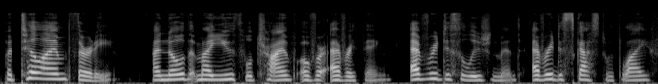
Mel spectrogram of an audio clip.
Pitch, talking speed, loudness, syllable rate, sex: 210 Hz, 175 wpm, -21 LUFS, 5.8 syllables/s, female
